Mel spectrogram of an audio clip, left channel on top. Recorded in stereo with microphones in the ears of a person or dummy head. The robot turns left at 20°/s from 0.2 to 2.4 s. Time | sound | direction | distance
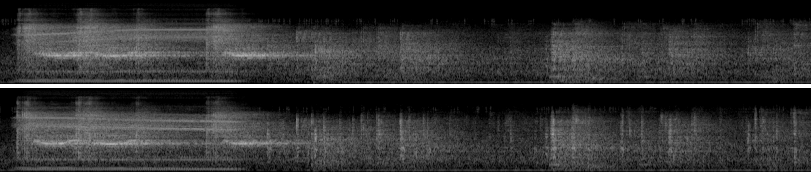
0.2 | a camera shutter | 135° right | 2 m
2.7 | a rattle | 35° right (ahead or behind) | 2.5 m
